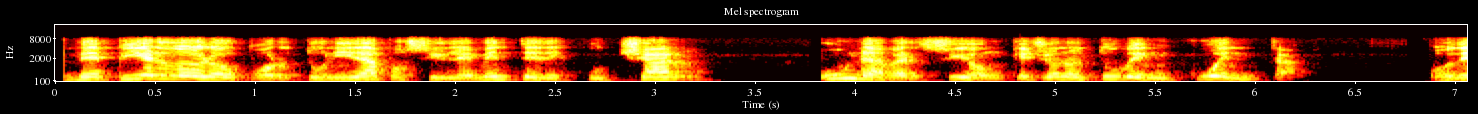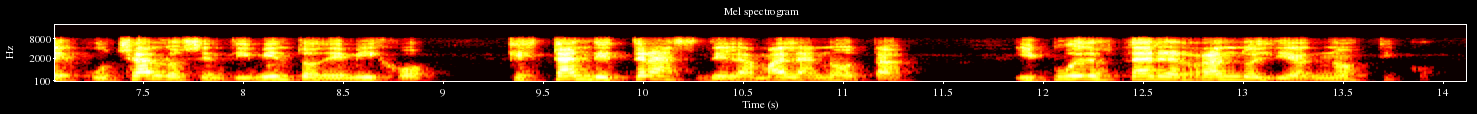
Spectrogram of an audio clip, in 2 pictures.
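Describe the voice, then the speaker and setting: A man's voice: a little high, animated, moderate pace, dull audio. A middle-aged Argentine man runs a facilitator training session, talking at length in a slightly raised voice. He explains in a chatty way and acts out short example phrases. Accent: Argentine Spanish.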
